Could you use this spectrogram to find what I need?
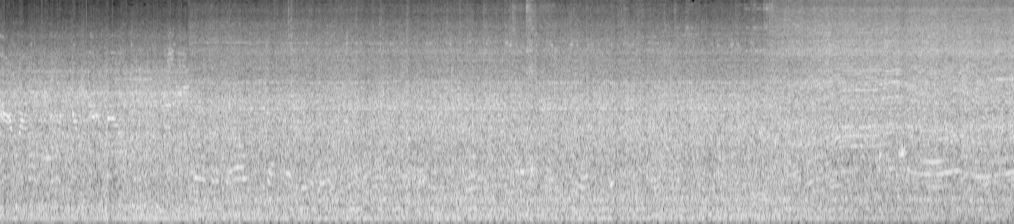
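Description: A heavy engine idles with a steady rumble nearby.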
